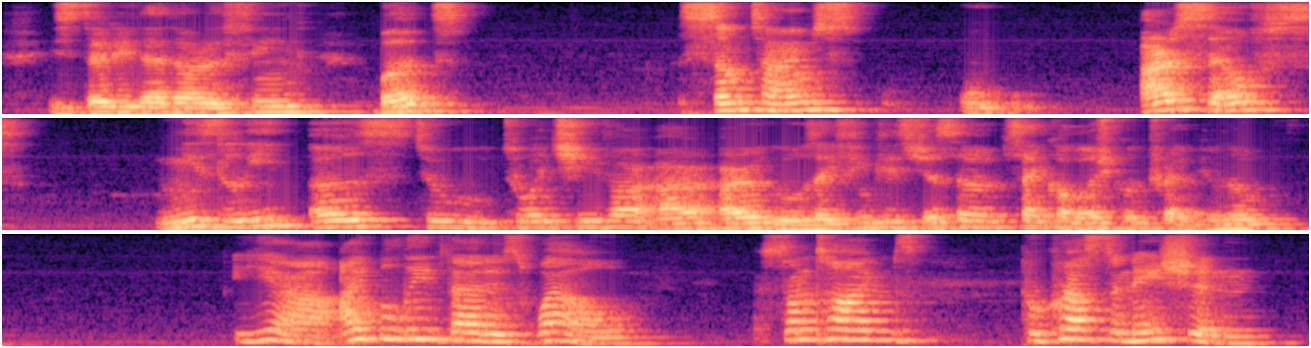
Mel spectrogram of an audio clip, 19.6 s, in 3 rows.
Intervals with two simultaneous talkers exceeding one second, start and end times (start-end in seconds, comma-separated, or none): none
